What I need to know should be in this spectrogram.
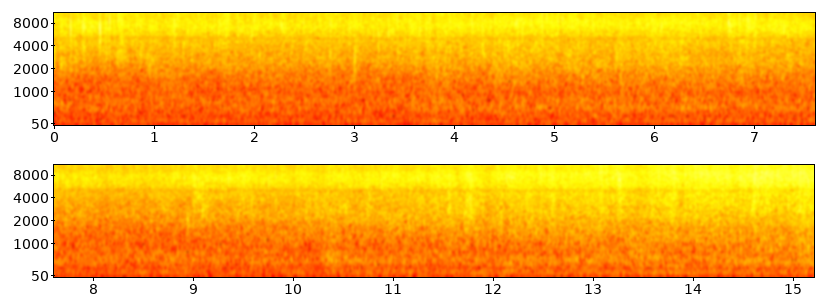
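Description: Shallow water splashes steadily under wading footsteps.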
